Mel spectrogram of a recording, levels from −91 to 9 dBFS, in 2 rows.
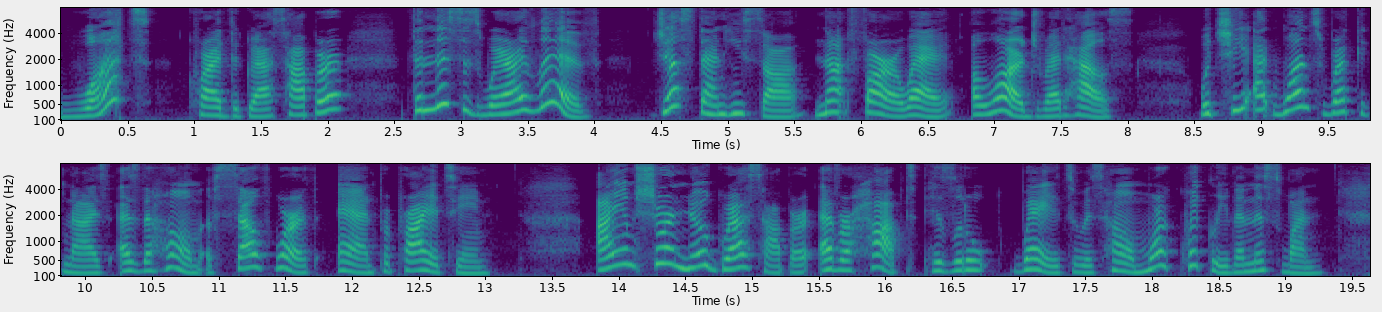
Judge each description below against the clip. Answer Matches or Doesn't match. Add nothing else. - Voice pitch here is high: Matches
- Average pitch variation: Doesn't match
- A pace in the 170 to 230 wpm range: Doesn't match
